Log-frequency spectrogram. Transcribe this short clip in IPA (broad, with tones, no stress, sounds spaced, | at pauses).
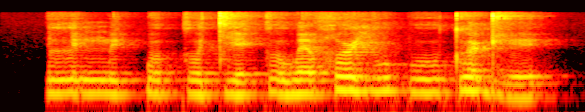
lː ɪ˧ ŋ͡m ɪ˧˩˧ k͡p ʊ˧ k ʊ˧˩˧ tʲ ɛ˨˥ k ʊ˧˩˧ w ɛ˨˥ χʷ ə˞˥˧ j u˥˧ p uː˧ tʷ ɛ˥˧ ɖʱ ɪ˩˧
